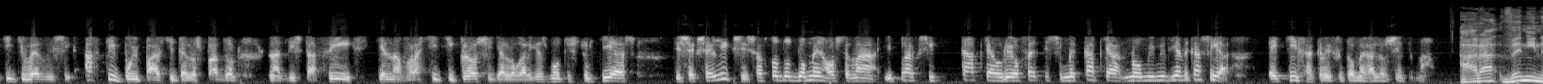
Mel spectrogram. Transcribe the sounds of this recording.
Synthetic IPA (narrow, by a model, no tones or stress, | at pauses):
cicive̞ɾnisiɐft̪ipuipɐɾçit̪e̞lo̞spɐnd̪o̞nnɐːnd̪ist̪ɐθice̞nɐvɾɐçiciklo̞siʝɐlo̞ɣɐɾʝɐzmo̞t̪ist̪uɾciɐst̪ise̞kse̞liksisɐft̪o̞nd̪o̞nd̪o̞me̞ɐo̞st̪e̞nɐipɐɾksi | kɐpçɐoɾio̞θe̞t̪isime̞kɐpçɐno̞mimiðʝɐðikɐsiɐ | e̞ciθɐkɾiθit̪o̞me̞ɣɐ̰lo̞zit̪imɐ̰ | ɐɾɐðenin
